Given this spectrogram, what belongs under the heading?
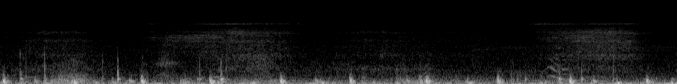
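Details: Adult woman's own heartbeat recorded with a phone microphone on her stomach: muffled low thumps at roughly 85 per minute, with soft abdominal rumbling, gurgling and breathing noise; heartbeat.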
